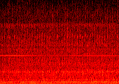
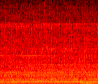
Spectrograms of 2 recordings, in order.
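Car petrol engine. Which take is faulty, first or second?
first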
